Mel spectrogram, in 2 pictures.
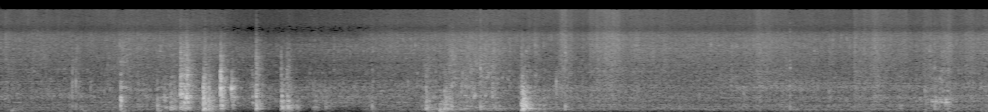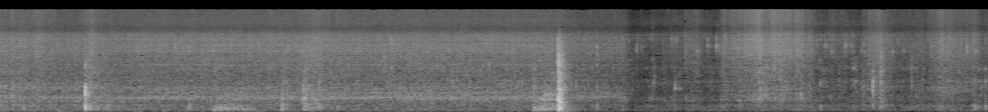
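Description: Kitchen tap running into a sink while things are rinsed and handled, with a few sharp clatters of dishes in the sink. The steady water noise drops away about four-fifths of the way through, leaving irregular handling sounds.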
